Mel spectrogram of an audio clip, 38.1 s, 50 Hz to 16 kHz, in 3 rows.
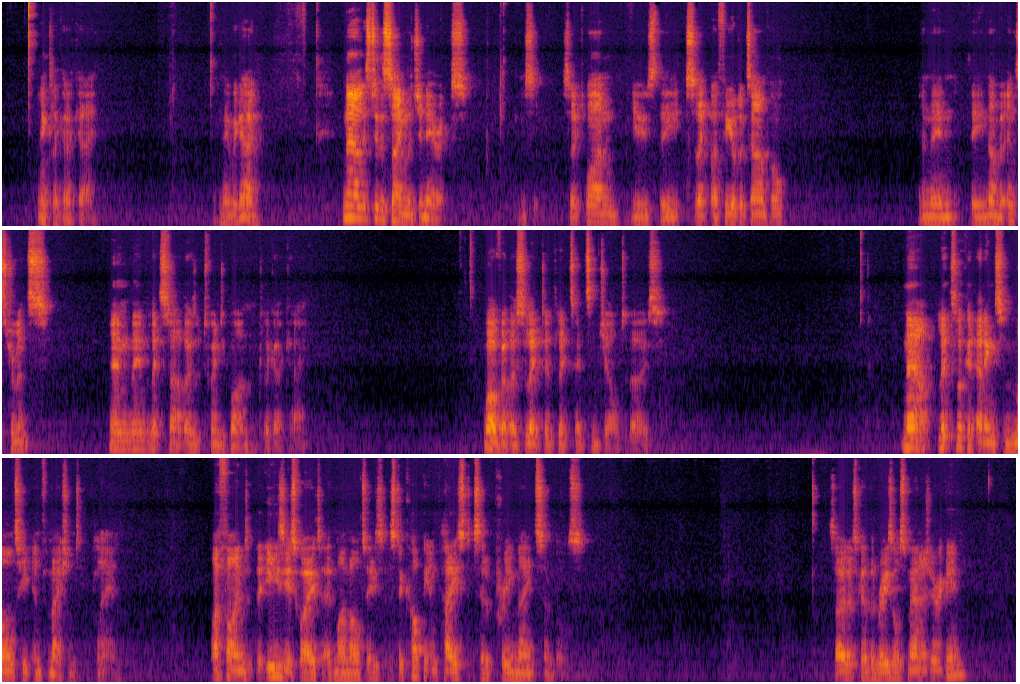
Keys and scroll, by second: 6.6 alt+shift+super+s, 7.5 Return, 10.2 alt+shift+super+n, 12.2-13.9 typing, 20.5-21.7 typing, 30.2 space.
